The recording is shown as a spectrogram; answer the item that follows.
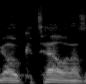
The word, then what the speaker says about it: Ketel Marte: calling him Kettle Marte, and I'm like, then I heard him the other night. They were like, "Oh, Cattell," and I was like, "Okay, that's not how you say it."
